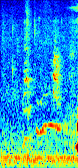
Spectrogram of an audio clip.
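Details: A kitten, expecting food once a person stands up, gives one clear drawn-out meow, steady then slightly rising, in a small quiet room with faint background hum.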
